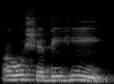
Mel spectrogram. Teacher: ಧಿ ಮುಂದೆ ಅಹ ಪ್ರನೌನ್ಸ್ ಮಾಡ್ತೇವಲ್ಲ ವಿಸರ್ಗ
